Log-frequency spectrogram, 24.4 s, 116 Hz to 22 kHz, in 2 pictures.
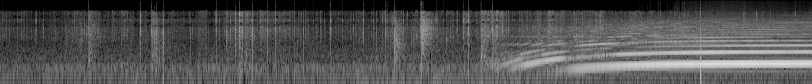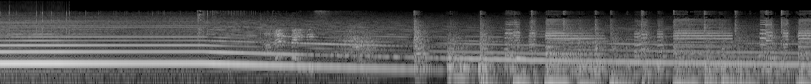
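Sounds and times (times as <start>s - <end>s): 
wailing alarm siren: 7.4s - 24.3s.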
